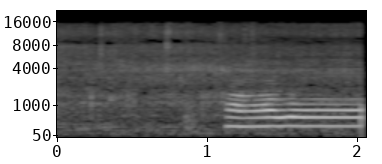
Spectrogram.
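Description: Chicken pieces frying in oil in a pan, a steady sizzle. About a second in, a person's voice holds one long, steady, hummed tone over the sizzle.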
